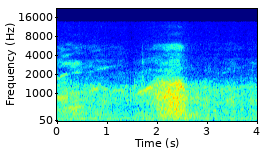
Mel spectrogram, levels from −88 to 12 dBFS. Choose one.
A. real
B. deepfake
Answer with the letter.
A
